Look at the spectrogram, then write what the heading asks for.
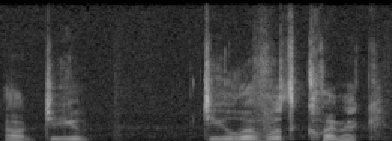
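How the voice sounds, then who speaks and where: A man's voice: a little high, normal speed, darkish tone. Chatty male game streamer. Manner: chatty, reacts to chat and game, laughs often. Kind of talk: casual live-stream chat over gameplay.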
